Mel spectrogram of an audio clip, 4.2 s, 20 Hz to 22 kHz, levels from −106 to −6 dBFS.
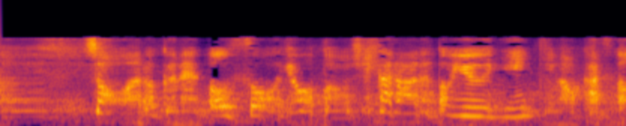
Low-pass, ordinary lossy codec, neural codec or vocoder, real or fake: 7.2 kHz; MP3, 32 kbps; codec, 16 kHz, about 1 kbps, DyCAST, with the encoder's durations; fake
